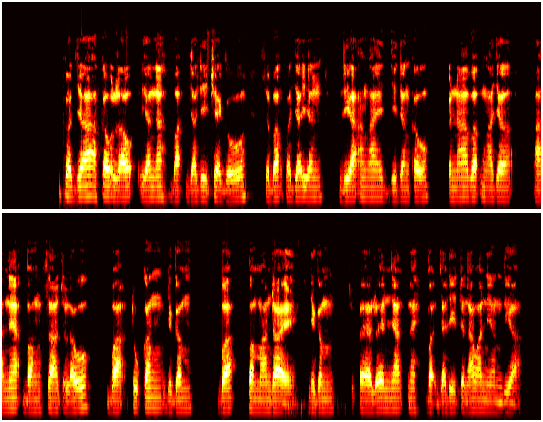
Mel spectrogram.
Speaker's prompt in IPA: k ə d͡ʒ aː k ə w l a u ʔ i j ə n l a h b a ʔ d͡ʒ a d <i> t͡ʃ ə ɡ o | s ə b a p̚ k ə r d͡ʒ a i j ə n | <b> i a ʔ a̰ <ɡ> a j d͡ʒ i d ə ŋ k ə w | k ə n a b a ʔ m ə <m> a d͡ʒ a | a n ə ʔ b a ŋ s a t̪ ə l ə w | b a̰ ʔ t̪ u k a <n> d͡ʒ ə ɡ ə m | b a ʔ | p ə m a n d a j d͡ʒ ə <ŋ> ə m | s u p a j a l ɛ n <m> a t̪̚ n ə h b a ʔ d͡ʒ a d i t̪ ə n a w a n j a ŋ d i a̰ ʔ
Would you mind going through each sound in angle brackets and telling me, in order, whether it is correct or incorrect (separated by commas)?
correct, incorrect, incorrect, incorrect, incorrect, incorrect, incorrect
